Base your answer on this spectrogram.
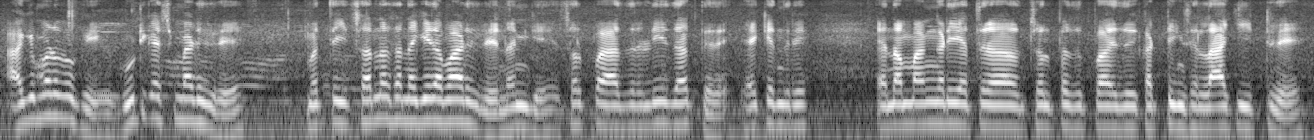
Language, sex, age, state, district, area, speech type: Kannada, male, 60+, Karnataka, Udupi, rural, spontaneous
